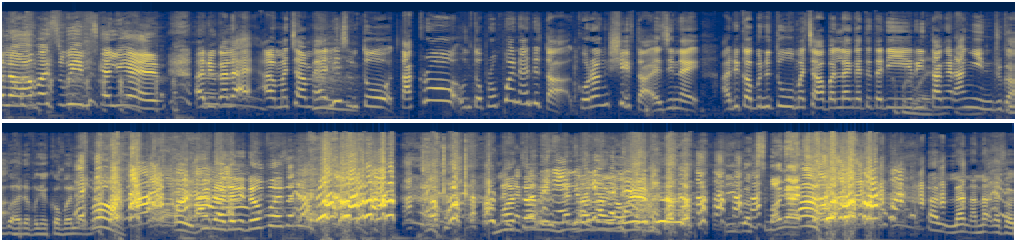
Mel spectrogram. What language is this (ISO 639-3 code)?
msa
